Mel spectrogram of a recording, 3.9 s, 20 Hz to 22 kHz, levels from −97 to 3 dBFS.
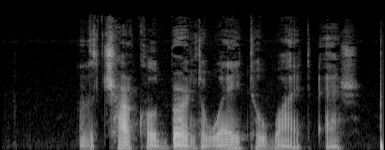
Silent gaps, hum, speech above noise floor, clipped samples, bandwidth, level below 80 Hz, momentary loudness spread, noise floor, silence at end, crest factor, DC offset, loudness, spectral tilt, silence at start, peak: none; none; 44 dB; under 0.1%; 14.5 kHz; -54 dBFS; 13 LU; -76 dBFS; 0 s; 24 dB; under 0.1%; -33 LUFS; -5.5 dB/octave; 0.8 s; -8 dBFS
